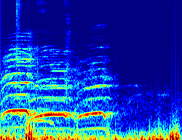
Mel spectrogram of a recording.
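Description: A man calls out loudly nearby.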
